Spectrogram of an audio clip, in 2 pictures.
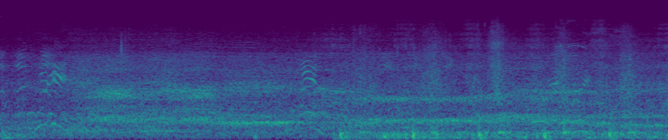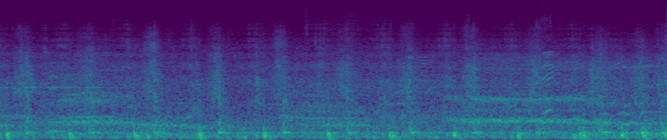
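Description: A large stadium crowd chants and sings steadily.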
